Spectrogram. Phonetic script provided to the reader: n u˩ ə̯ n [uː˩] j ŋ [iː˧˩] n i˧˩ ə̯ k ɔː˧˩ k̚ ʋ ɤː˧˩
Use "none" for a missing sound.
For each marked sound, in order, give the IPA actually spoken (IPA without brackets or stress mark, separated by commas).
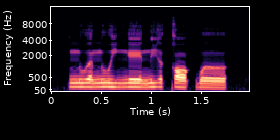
uː˧˩, eː˧˩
